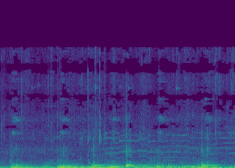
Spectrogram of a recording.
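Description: Traditional Khasi dance music for the Shad Suk Mynsiem dance: a steady drumbeat under a short melody repeated over and over.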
